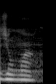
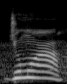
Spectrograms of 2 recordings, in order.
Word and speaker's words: جمعہ: جمعہ. – ہاں, کچھ لوگ کہہ رہے تھے جمعہ جمعہ جمعہ, صحیح تلفظ نہیں ہے. صحیح تلفظ کیا ہے, صحیح ادائیگی کیا ہے؟ جیم پر بھی پیش ہے, میم پر بھی پیش ہے.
